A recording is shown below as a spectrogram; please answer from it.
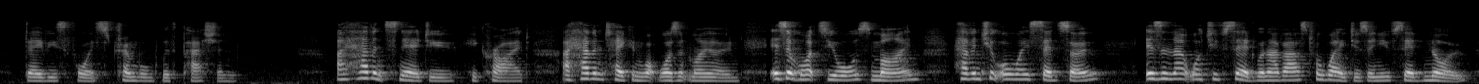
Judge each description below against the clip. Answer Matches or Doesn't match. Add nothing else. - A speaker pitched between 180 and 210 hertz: Matches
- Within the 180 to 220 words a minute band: Doesn't match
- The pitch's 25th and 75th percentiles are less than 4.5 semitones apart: Doesn't match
